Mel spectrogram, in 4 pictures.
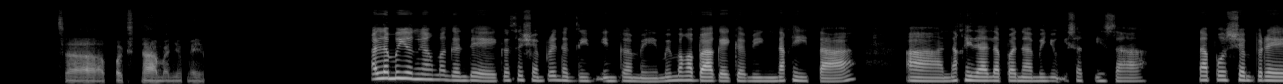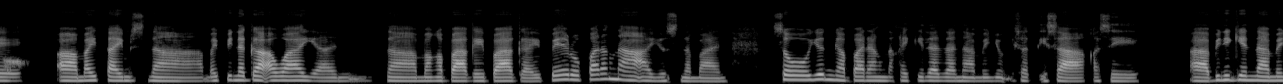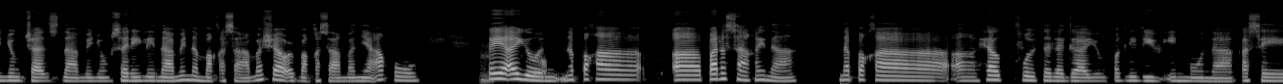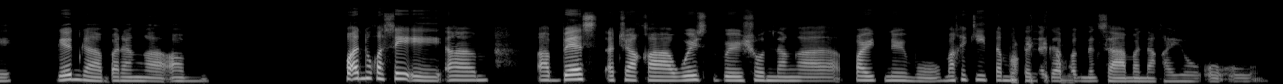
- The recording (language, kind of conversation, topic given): Filipino, podcast, Sino ang bigla mong nakilala na nagbago ng takbo ng buhay mo?
- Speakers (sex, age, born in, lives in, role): female, 30-34, Philippines, Philippines, guest; male, 45-49, Philippines, Philippines, host
- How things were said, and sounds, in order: other background noise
